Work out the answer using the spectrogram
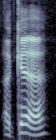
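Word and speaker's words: Aguerd: carries on he says a girl he said and he's gone d you don't pronounce the d all right which apparently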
